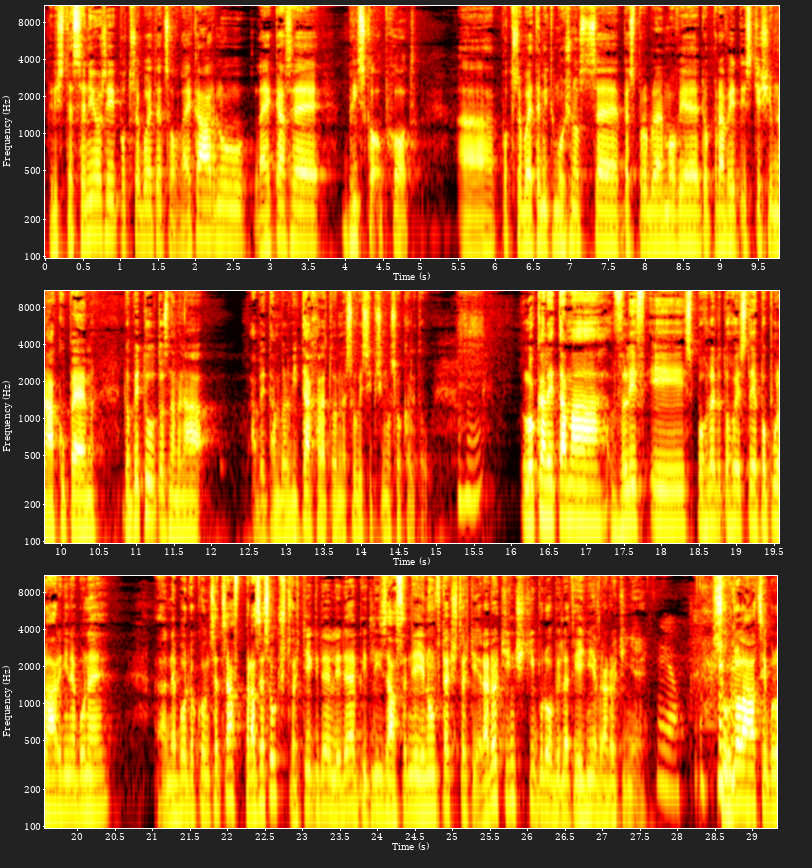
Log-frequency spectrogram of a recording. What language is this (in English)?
Czech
